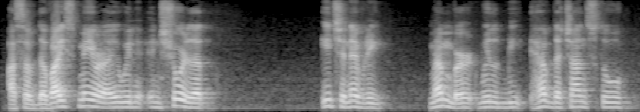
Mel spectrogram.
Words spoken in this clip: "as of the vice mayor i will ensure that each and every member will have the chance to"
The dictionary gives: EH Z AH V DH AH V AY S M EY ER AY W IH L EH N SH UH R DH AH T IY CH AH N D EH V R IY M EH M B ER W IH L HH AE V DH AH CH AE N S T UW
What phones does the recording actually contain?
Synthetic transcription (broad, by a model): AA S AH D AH V AY S M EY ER AY W IH L EH N SH UH R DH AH T IY CH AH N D EH V R IY M EH M B ER W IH L HH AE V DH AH CH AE N S T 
